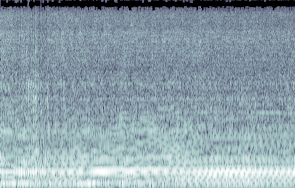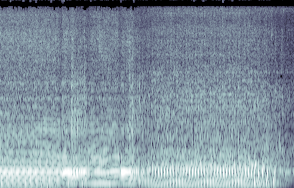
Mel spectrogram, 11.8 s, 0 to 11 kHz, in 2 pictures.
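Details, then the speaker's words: Hydrogen combustion engine at full RPM and operating temperature, hydrogen turned down to about 1 PSI so it runs mainly on diesel; steady high-revving single-cylinder drone turning uneven and stumbling, much spluttering but less vibration than before. "That was mainly diesel power. what we just saw there. Um, a lot of spluttering, less vibration than there was before."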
